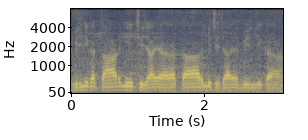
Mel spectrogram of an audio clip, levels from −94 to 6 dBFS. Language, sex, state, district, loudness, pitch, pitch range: Garhwali, male, Uttarakhand, Tehri Garhwal, -14 LUFS, 115 Hz, 110-125 Hz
